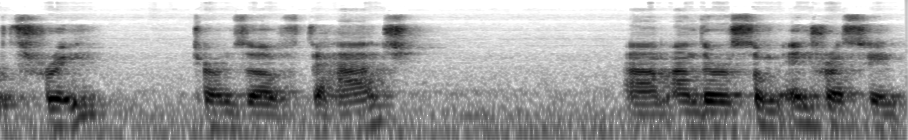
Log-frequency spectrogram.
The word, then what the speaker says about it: hajj: now what's interesting is the word hajj is a direct arabic borrowing from the hebrew hague in fact in some arabic speaking countries including egypt they still pronounce it as hag so it's directly from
